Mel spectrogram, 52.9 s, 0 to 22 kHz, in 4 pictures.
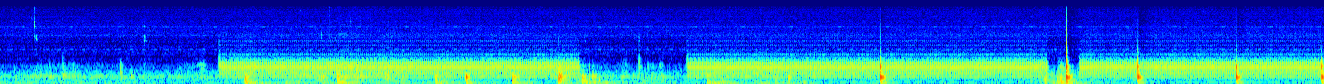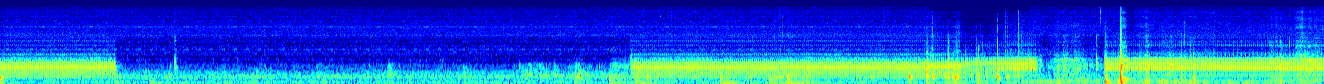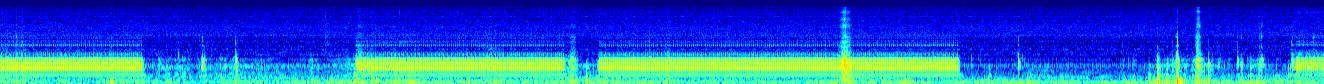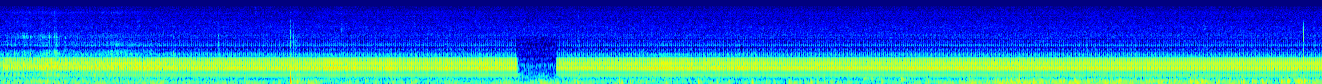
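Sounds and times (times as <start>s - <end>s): tap whining: 2.2s - 6.0s, 6.9s - 14.4s, 19.6s - 27.9s, 30.0s - 36.1s, 39.4s - 52.9s.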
